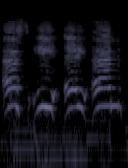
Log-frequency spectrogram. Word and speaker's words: Sean: If you think for a second that your name is Sean when it's spelled S-E-A-N, no!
